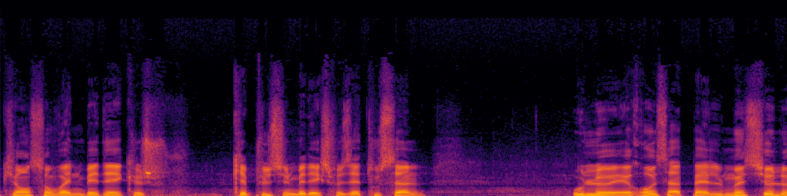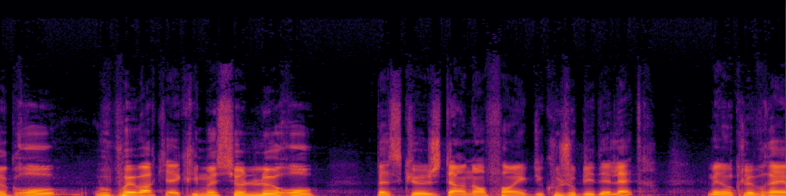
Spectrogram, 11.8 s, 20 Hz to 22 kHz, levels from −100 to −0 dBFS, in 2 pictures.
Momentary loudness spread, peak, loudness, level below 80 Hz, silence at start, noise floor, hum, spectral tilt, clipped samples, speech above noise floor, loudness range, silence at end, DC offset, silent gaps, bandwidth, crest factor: 8 LU; -8 dBFS; -26 LUFS; -70 dBFS; 0.05 s; -57 dBFS; none; -6 dB/octave; under 0.1%; 32 dB; 3 LU; 0 s; under 0.1%; none; 11.5 kHz; 18 dB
